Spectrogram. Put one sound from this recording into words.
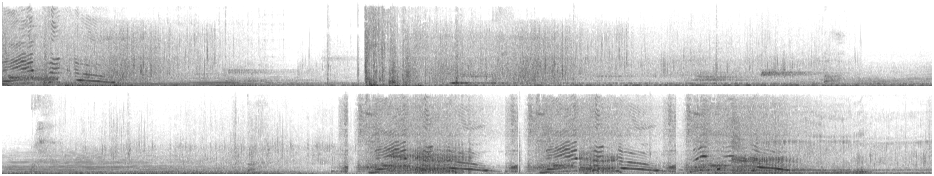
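A magic spell whooshes and crackles with swooping whistling tones.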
